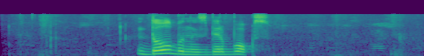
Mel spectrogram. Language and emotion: Russian, angry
